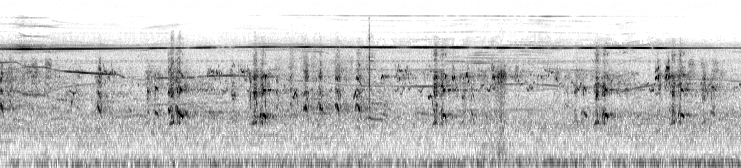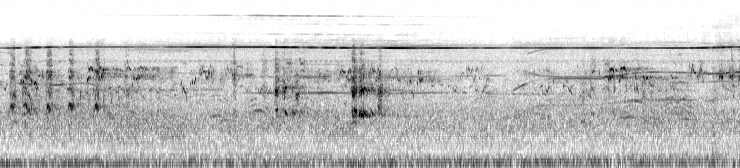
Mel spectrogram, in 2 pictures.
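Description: Birds calling in short, scattered squawks over a steady low rumble.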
